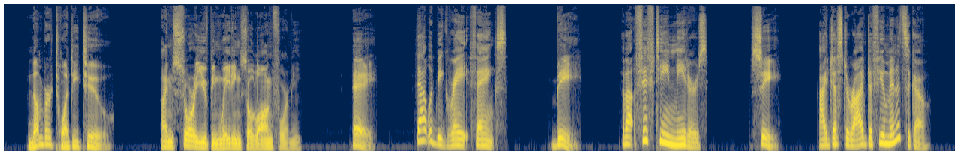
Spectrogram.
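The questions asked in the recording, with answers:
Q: I'm sorry you've been waiting so long for me.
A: C: I just arrived a few minutes ago.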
